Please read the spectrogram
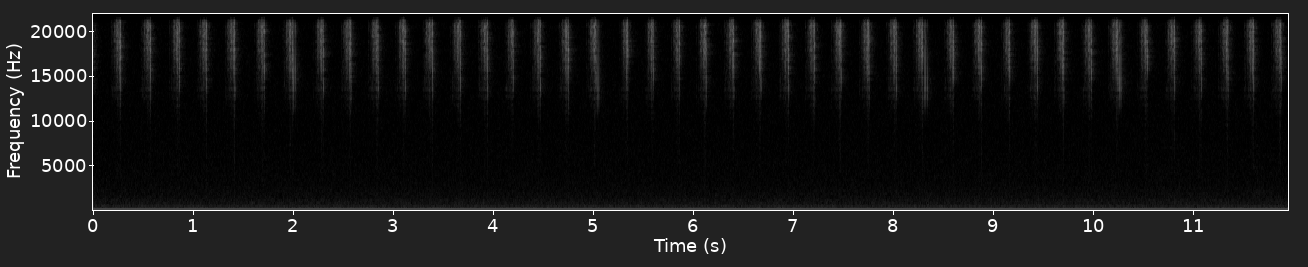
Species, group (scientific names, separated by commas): Metrioptera saussuriana, Orthoptera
